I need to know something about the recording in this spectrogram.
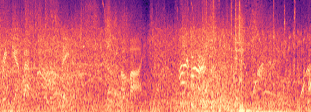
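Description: Blaster shots fire rapidly in a gunfight.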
